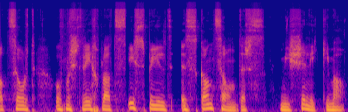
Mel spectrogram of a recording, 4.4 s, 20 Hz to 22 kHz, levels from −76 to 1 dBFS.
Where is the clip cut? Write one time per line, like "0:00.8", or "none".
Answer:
0:01.6
0:03.4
